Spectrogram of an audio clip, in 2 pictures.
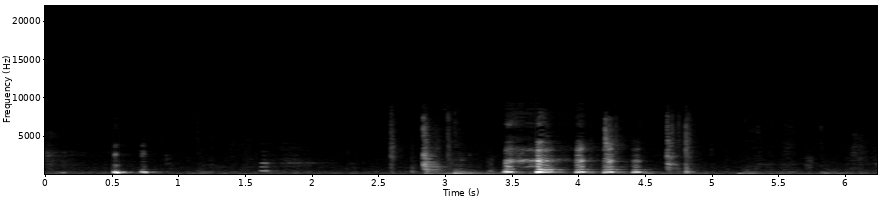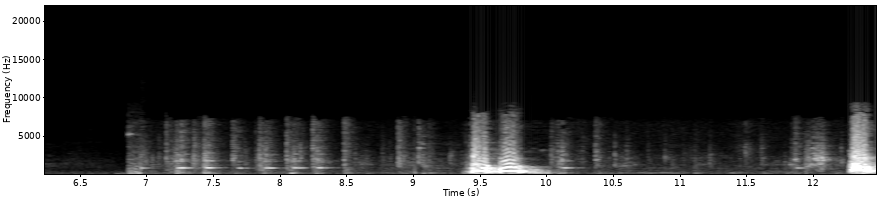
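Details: Siberian Husky puppies in a compilation of playful pups: scattered short high yips and squeaky barks, a quiet stretch, then a louder burst of yelping near the end, with a few human words in between.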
